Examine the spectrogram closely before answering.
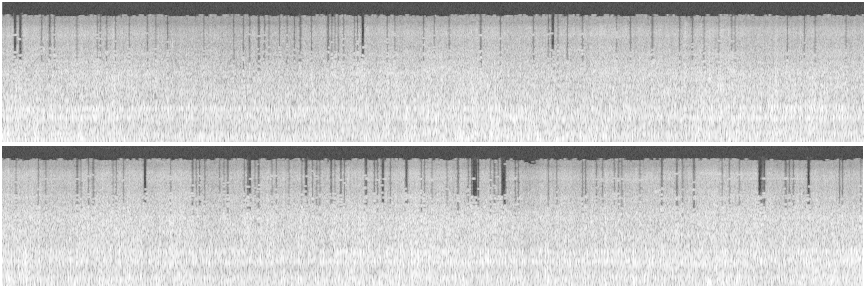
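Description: Motorcycle engine running at a steady cruising speed, holding an even pitch, mixed with wind and road noise from riding at speed.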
